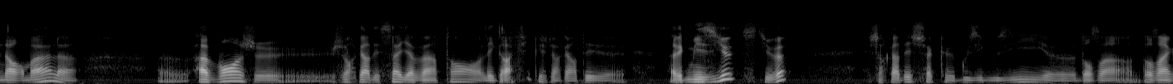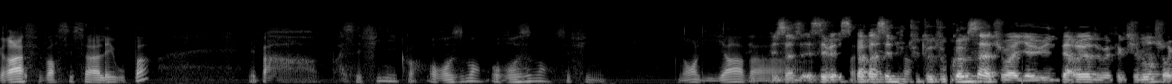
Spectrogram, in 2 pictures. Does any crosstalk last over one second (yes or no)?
yes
